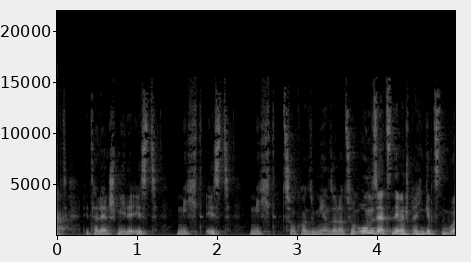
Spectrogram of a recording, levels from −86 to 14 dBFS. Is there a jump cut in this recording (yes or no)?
yes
